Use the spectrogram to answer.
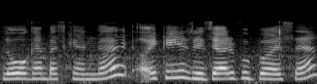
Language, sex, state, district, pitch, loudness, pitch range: Hindi, female, Jharkhand, Sahebganj, 260 Hz, -16 LUFS, 250-285 Hz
